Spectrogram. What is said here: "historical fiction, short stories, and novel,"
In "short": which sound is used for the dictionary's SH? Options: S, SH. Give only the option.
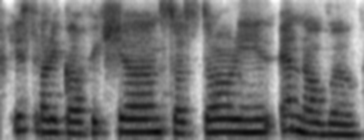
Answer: S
